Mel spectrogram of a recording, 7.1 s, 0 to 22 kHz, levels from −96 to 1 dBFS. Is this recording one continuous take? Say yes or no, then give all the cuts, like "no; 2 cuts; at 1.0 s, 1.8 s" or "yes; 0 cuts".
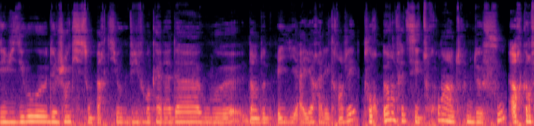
yes; 0 cuts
